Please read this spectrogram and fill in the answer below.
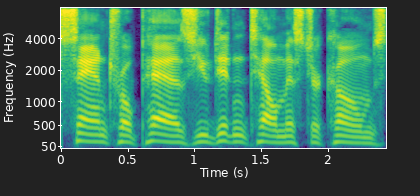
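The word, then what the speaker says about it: Saint-Tropez: When you bought the eightball of Coke on San Tropé, pronounced San Tropz, you didn't tell Mr.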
